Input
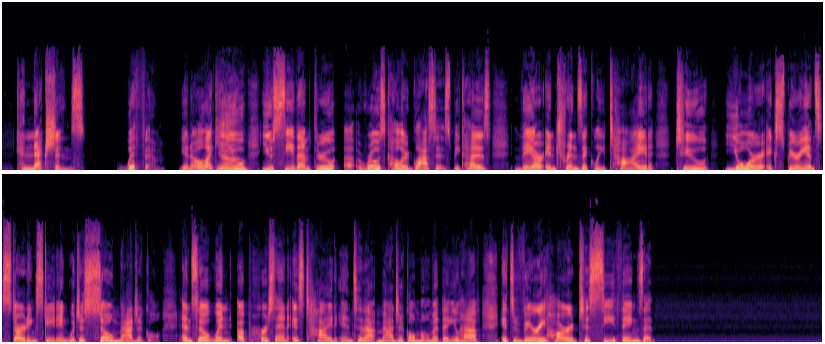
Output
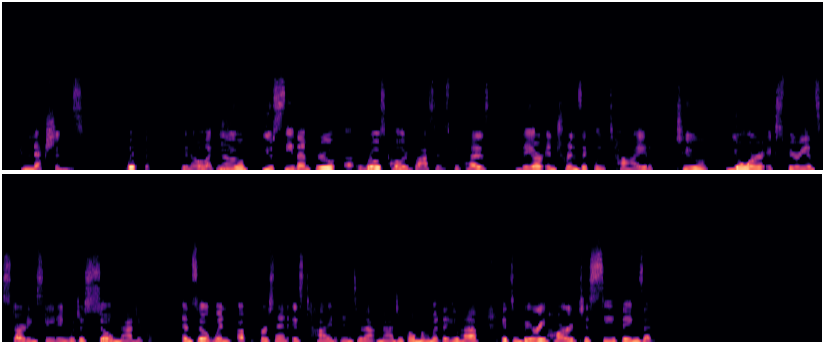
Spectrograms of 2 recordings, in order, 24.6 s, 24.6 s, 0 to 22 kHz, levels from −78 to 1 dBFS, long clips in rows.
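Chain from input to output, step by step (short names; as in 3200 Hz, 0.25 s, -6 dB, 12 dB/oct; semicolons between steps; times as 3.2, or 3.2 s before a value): AGC gain up to 5 dB; spectral expander 2.5:1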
